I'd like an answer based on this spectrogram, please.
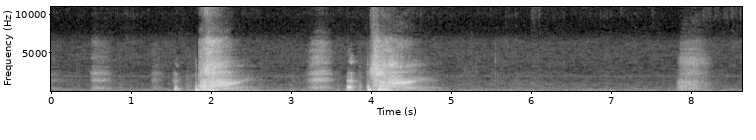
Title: Sneezing non stop like a nutcase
